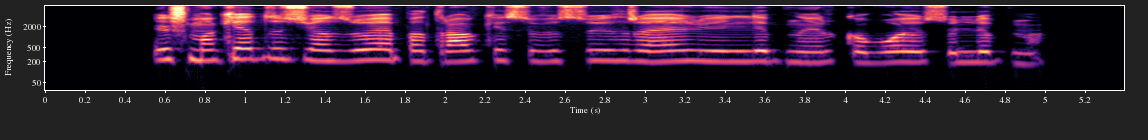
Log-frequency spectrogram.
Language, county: Lithuanian, Alytus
